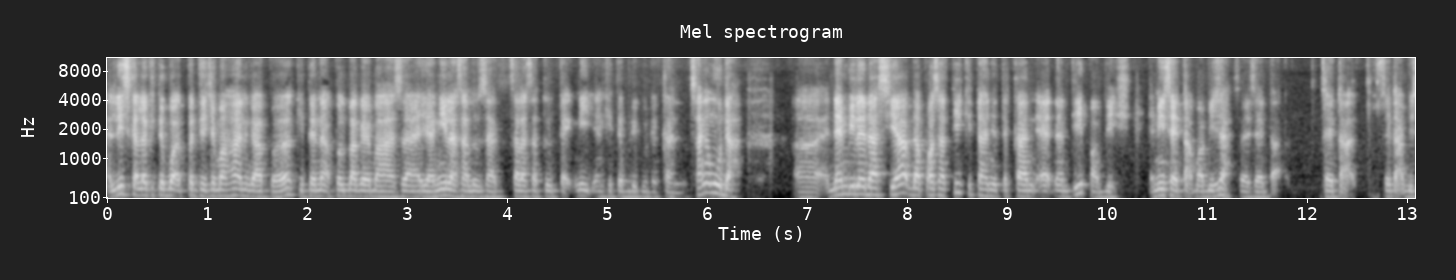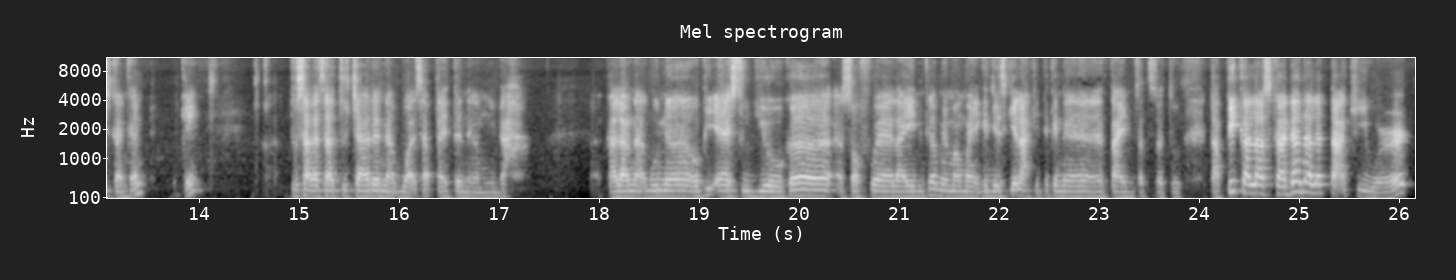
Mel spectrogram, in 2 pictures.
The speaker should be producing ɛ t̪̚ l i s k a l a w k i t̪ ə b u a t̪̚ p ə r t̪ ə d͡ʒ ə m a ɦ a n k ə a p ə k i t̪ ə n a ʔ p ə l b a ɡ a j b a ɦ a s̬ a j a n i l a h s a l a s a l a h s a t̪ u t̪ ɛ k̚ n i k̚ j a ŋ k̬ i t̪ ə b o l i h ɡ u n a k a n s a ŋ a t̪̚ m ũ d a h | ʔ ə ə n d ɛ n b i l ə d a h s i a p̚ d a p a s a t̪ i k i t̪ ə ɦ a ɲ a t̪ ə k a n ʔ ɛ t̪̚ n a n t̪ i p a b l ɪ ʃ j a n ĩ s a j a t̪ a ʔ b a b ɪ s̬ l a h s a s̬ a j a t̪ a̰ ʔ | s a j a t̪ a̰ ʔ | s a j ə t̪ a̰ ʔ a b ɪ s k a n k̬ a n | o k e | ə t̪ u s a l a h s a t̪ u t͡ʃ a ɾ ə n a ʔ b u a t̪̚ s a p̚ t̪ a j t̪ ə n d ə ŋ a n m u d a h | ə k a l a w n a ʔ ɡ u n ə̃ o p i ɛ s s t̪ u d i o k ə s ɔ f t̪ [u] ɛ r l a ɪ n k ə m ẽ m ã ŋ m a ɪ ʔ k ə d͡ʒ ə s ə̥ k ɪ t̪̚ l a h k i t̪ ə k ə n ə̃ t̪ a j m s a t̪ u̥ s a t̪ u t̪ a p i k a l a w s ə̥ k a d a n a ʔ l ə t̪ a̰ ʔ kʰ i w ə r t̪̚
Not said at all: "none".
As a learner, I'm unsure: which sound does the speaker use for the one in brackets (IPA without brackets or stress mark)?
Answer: w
